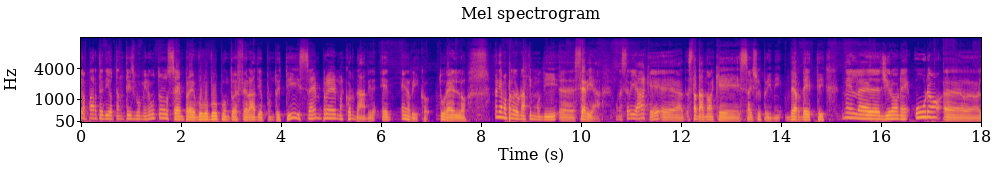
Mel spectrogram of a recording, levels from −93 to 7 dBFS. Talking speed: 125 wpm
